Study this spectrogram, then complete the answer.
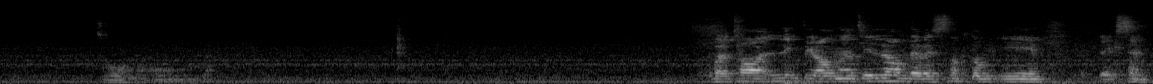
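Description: An elderly man lectures aloud in a room with a slight echo.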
